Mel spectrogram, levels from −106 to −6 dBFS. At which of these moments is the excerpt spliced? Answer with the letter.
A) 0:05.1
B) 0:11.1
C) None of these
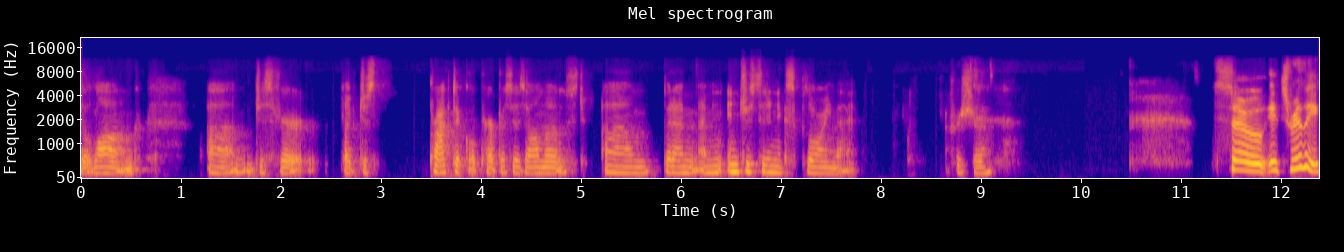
A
